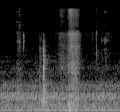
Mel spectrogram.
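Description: Faint handling noise from hand work on a small-engine carburetor's float bowl: two light clicks about a second in, half a second apart, as a small wrench is brought onto the bowl bolts.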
